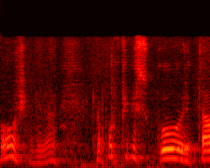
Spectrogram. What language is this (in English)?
Portuguese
